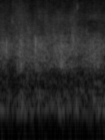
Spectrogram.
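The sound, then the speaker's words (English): A crowd claps steadily in response to a speech on Nigeria's presidential election, a dense wash of many hands applauding, sustained and even for the whole short stretch with no voices. “That's a good place to clap and thank God.”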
